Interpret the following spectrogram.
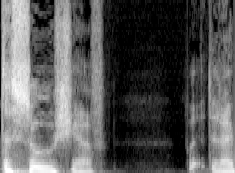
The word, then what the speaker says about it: sous chef: And you'll be happy to know that the chief cook out there, not the sous chef, did I pronounce that right?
